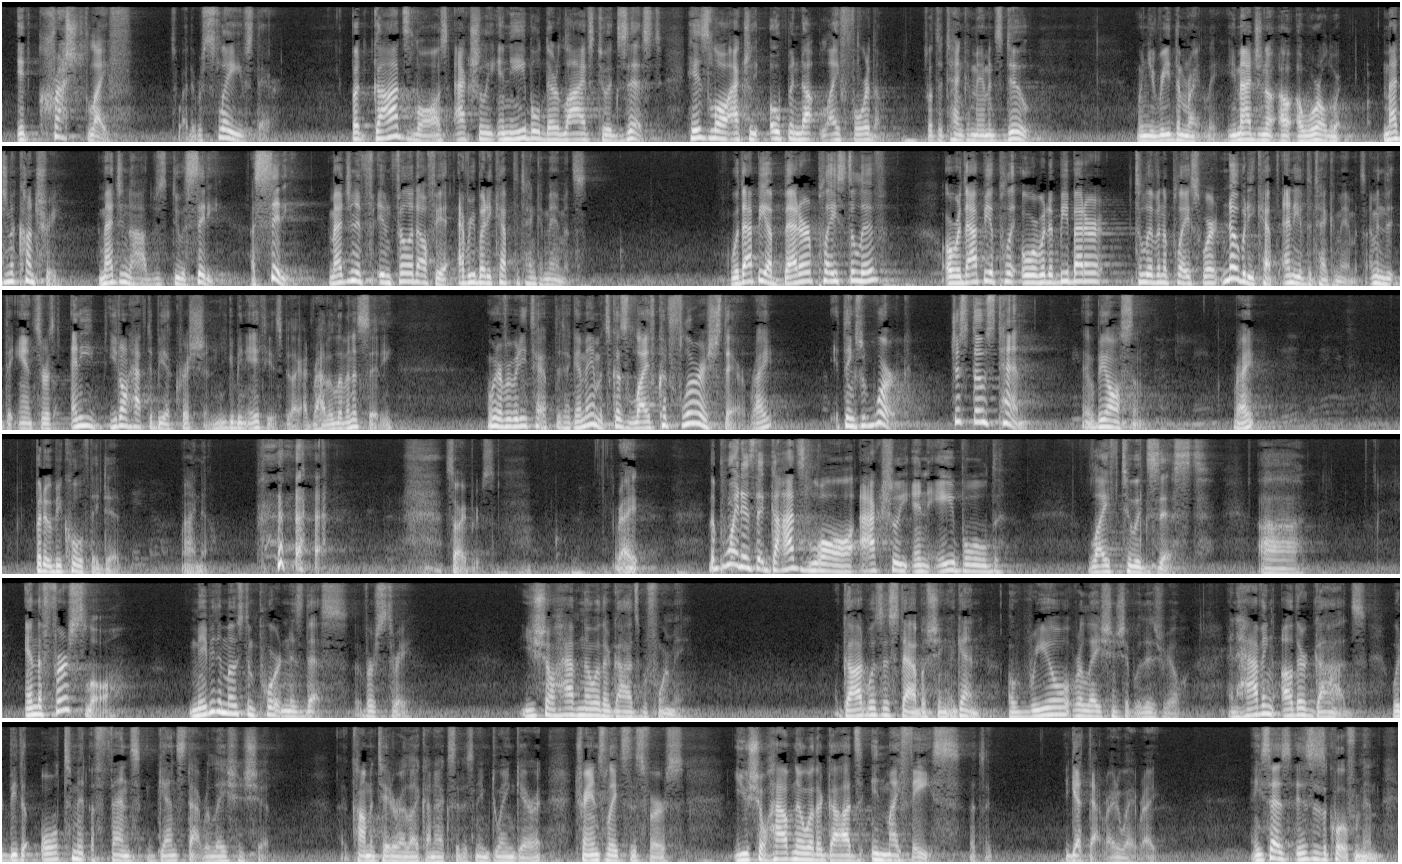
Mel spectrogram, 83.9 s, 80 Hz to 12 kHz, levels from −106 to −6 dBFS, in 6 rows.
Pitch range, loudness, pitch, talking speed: 115-165 Hz, -22 LUFS, 135 Hz, 180 wpm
